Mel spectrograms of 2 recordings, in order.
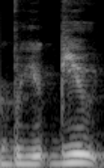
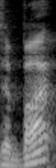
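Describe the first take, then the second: First: The vowel is a long U sound. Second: The vowel is a short U sound. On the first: "I prefer a butte too" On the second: "if it's a butt"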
